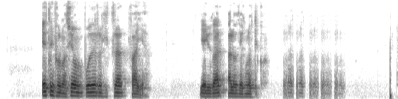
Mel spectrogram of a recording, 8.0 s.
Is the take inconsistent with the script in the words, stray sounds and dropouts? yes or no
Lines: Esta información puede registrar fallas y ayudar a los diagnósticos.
yes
